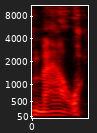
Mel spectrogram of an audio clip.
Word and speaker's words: Mao: And he goes, "John is to the left of Mayo." instead of Mao. You pronounced Mao Mayo, something I thought about for 24 hours straight afterwards.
